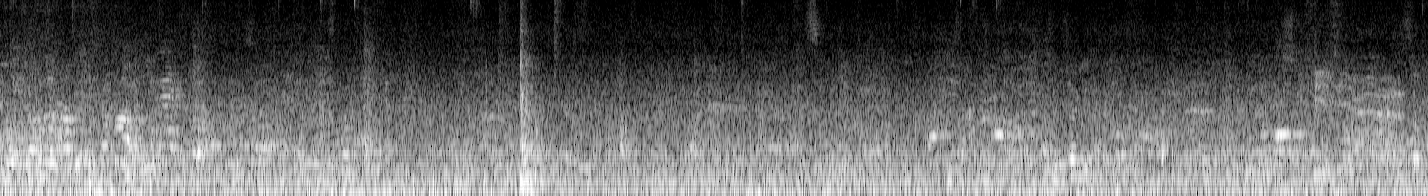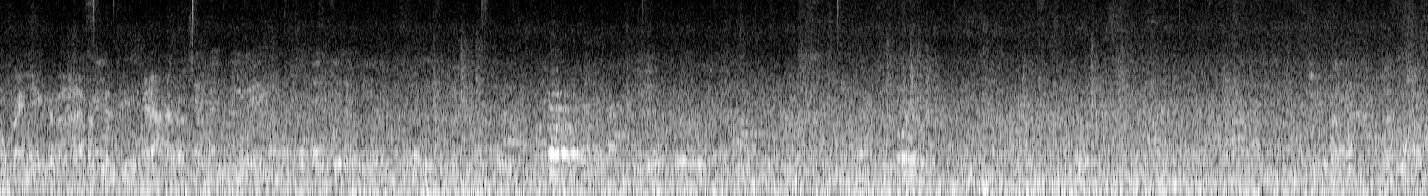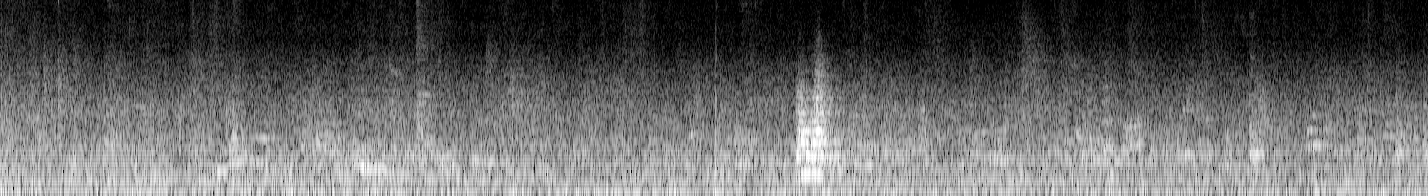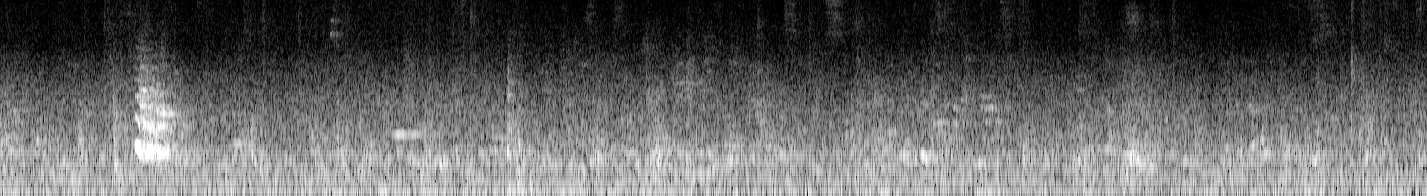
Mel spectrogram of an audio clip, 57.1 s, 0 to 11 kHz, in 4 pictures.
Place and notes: Taking the 'outside' escalator which ascends the 6 floors of the Centre Pompidou, Paris.
Paris, France, 24 July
